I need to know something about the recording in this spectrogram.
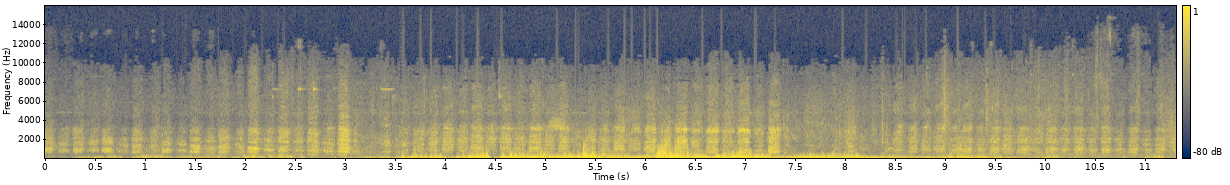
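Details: Female Great Dane exploring a forest in spring, jumping and playing in fresh air and sunshine; steady, fast, breathy panting, about three and a half breaths a second, heavy and low, louder in the middle, with rustling and outdoor rumble.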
